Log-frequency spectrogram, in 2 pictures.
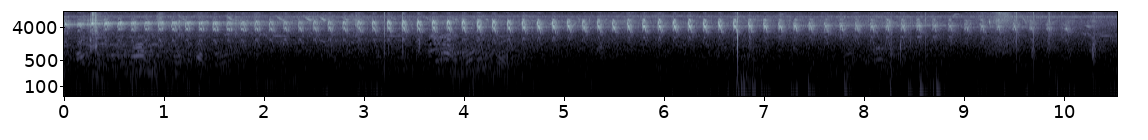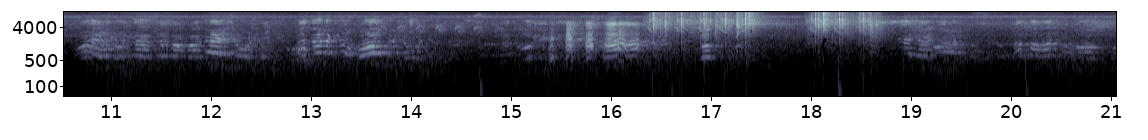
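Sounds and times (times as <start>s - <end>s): sharp click: 16.4s - 18.8s.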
